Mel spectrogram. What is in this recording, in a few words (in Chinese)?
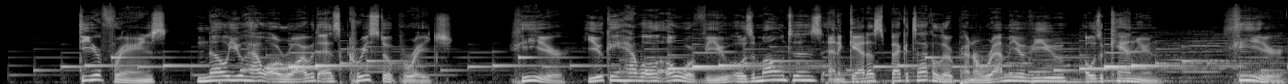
男英 宣传片 旅游 旅游景点; 英语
